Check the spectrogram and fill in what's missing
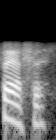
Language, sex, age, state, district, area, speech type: Assamese, female, 30-45, Assam, Golaghat, rural, conversation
